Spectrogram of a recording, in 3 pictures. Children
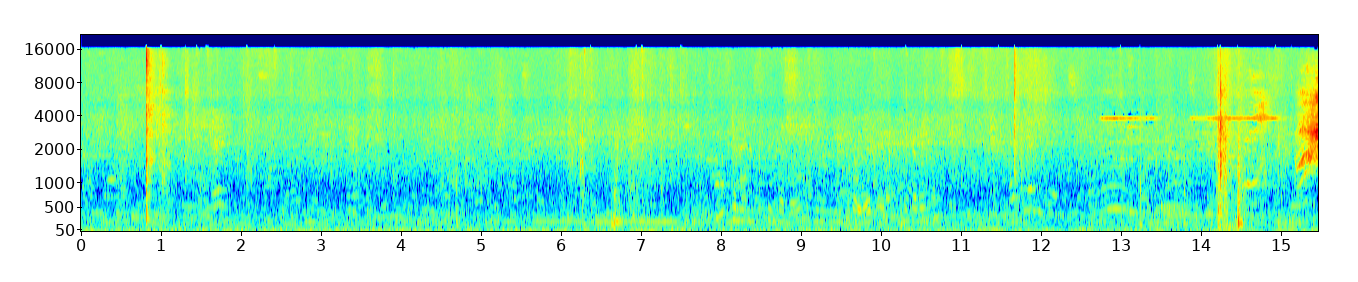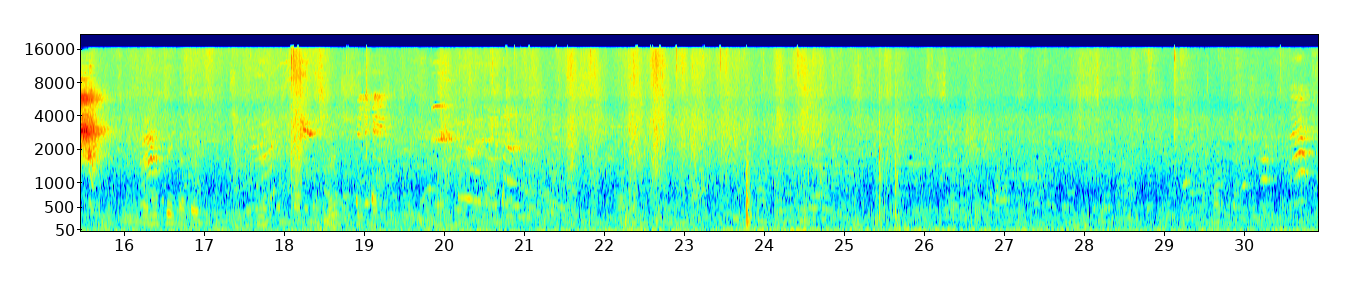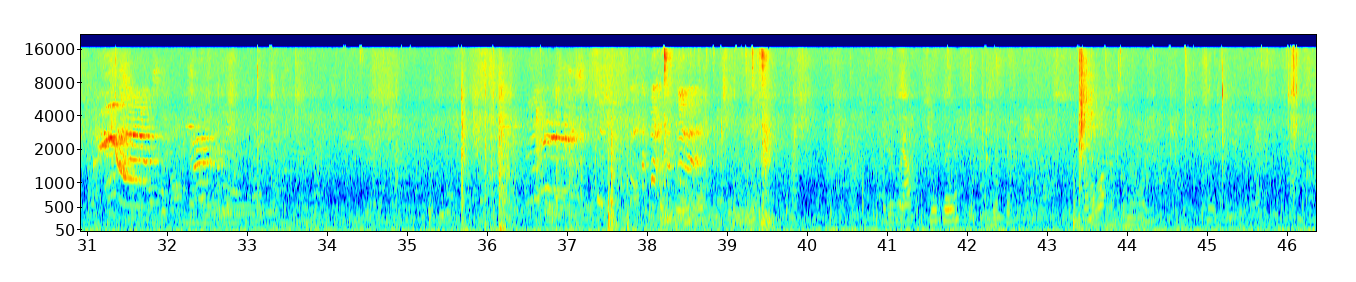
0:30.1 0:33.0, 0:36.4 0:38.8

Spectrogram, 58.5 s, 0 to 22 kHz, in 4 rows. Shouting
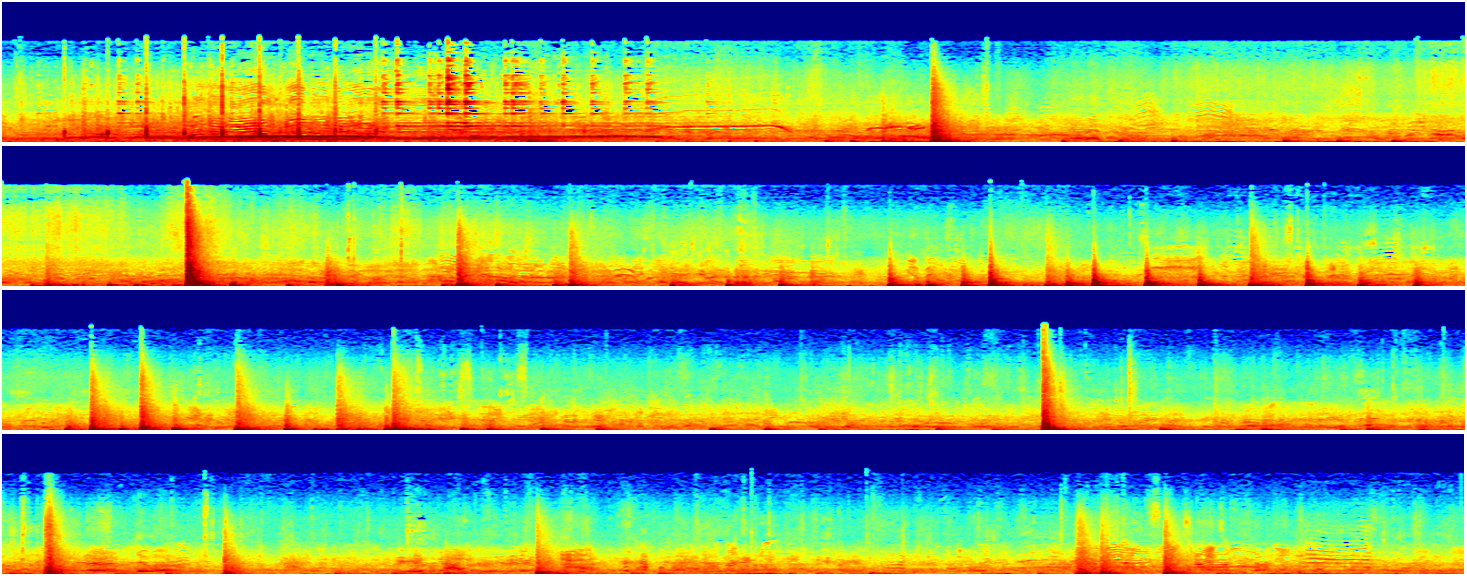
0:00.2 0:10.0

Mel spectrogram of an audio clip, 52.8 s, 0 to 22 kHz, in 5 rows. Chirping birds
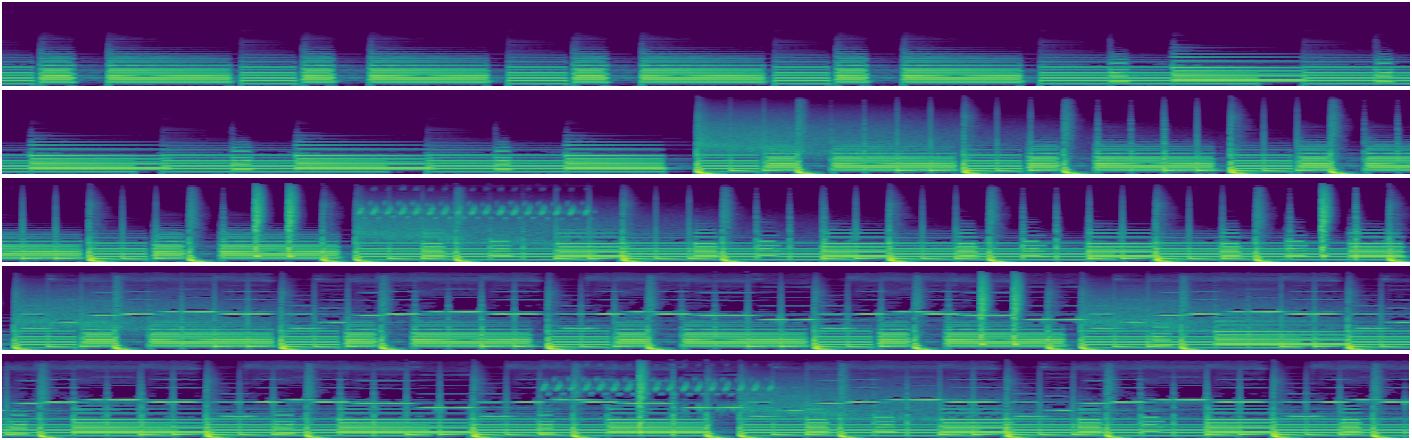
0:23.8 0:26.0, 0:44.3 0:50.7

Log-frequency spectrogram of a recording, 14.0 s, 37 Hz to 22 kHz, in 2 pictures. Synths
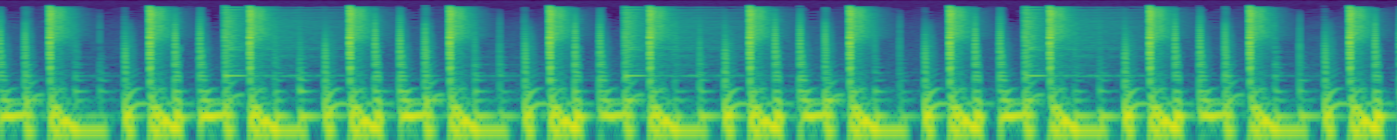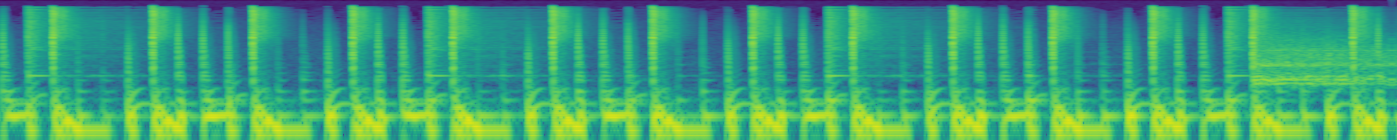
0:13.3 0:13.9

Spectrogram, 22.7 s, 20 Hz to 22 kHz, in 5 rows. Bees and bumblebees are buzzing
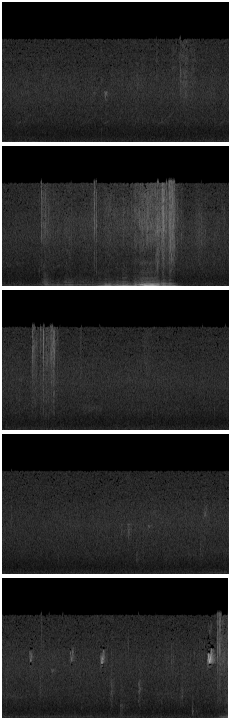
0:02.8 0:08.2, 0:17.6 0:22.6

